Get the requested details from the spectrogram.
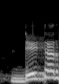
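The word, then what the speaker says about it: debtor: Branch डेटर बोला जाता है, बी साइलेंट रहता है, डेटर्स अकाउंट।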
